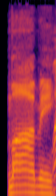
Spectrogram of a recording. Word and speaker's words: Mami: This year, one of the opening acts was a rapper named Face Tat Mammy. – Mommy. – What? – Mommy, but it's spelled M-A-M-I. Mammy.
